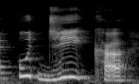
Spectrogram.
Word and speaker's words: pudica: de pudores de novo dá vontade de falar pública mas na verdade a pronúncia é pudica é uma palavra paroxítona a língua portuguesa tem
